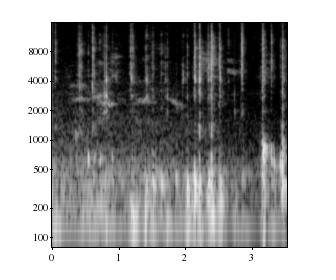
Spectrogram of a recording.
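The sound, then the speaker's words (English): Rapid, irregular clicking of laptop keys being typed on in an apartment where three people work from home, with a steady low hum underneath and a few louder key strikes near the end. “The typing of the keys play from morning till evening nonstop.”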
